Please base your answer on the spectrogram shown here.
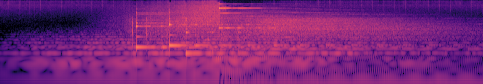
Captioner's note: logo chiming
